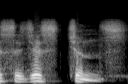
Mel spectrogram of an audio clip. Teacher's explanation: اس کو پڑھتے ہیں سجیسچنس چ کے ساتھ، شن کے ساتھ نہیں پڑھتے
